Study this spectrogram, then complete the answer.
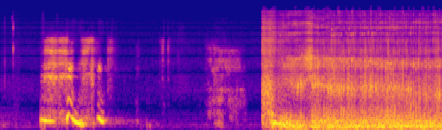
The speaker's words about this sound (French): le vaisseau explose vous avez l'alerte qui part.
